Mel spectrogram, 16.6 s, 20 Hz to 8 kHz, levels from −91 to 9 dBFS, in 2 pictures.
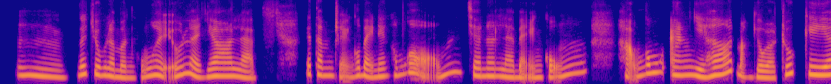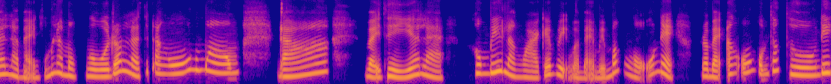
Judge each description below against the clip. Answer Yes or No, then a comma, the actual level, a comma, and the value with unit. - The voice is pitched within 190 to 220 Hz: No, high, 240 Hz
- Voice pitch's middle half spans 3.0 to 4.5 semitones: No, average, 5.2 semitones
